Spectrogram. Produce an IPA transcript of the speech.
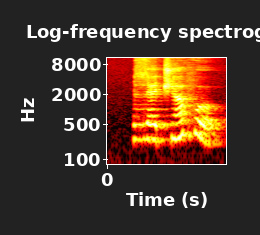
ɮ ɛ t͡ʃ ɐ̃ f o

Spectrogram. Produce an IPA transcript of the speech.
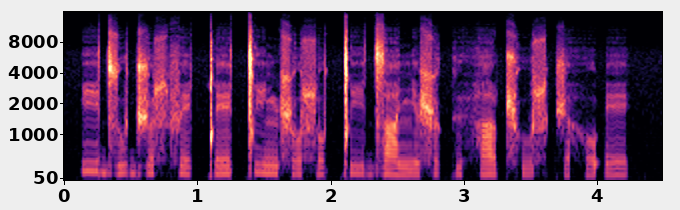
i d͡z u d͡ʒ ɵ ɬ f e ǃ e ǀ i ɲ ʂ o ɬ o ǀ i d͡z a ɲ i ʂ ɵ k ɨ h a ʈ͡ʂʰ u ɬ t͡ʃ ɐ h o ʔ e

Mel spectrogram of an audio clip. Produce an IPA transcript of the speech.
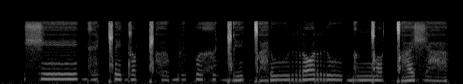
ʃ eː ɡ ɛ̤ ǁ e d ɔ ǁʰ ə̤ b e̤ p ə x ə ɡ͡ǁ e ɡ͡ǀ a̤ ɾ uː r ɔ r uː ɡ ɯ ŋ͡ǀ ɔ ɡ͡ǀ a ʃ a̤

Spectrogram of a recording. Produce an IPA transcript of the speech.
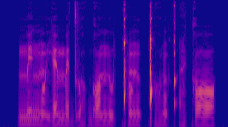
m e˦ ŋ õ˨ j ɛ˦ m ɛ˨ d l ɔ̤˦ ɡ ɔ˨˦ n u˨ ǃ õ˦ ŋ ǃ ɔ̤˦ ŋ qʼ e̤˦ k ɔ˦

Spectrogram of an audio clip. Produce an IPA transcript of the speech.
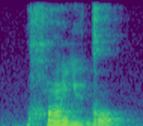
χ õ ʎ i ɡ o

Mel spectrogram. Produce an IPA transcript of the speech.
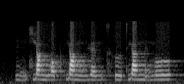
ḭ˨˩ ŋ ɕ j ɑ˥˨ ŋ w ɔ̰˨˩ pʰ j ɑ˥˨ ŋ n̪ ɥ ɛ˨˦ n t͡sʰ ɹ̩˨˦ t̪ j ä˦ n̪ ḭ˨˩ n̪ o˦ ʊ̯

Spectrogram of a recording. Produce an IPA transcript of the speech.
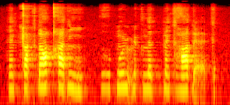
ɛ̃ k ʈ ɑ k ɗ ɑ qʰ ɛ ɗ ĩ | ɦ u k͡p ũ ɳ ṵ ɳ ʌ k n ɜ k k͡p ɛ̃ k ɦ ɑ ɗ æ̰ k

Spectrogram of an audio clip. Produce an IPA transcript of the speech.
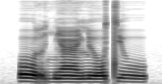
o r ʎ æ̃ lʲ o tʲ u

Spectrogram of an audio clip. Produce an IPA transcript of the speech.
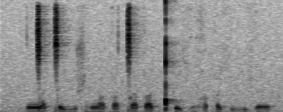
ŋ͡ǀ a˧ ǀ e˩ ʎ u˧ ʃ a̤˩ ŋ a˧ q a˩ ǀ e˥ q ə˞˥ ǃʰ e˧ ç ṳ˧ ʁ ʏ˧ q ʏ˩ ç ʊ˩ ʎ ʏ˧ ç œ˩

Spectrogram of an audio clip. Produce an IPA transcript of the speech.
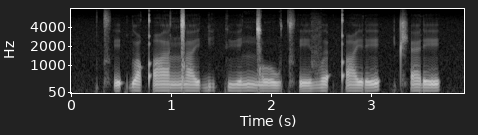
t͡sʼ e ʔ ɗ o qʼ a ŋ͡ǀ a e̯ ɠ i k y e̯ ŋ͡ǀ o w t͡sʼ e v ɜ ʔ qʼ æ e̯ ɾ e | t͡ʃʼ æ ɾ e

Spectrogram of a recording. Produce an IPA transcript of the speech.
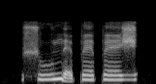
ʃ u n ɛ̰ p ɛ p ɛ ʒ

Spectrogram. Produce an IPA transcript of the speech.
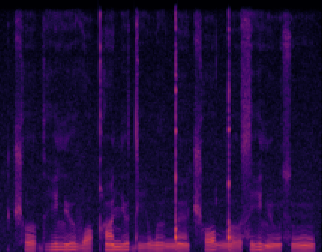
t͡ʃʰ ɤ˧˩ ɡʱ i˦˥ lʲ ɯ˧˥˧ v ɔ˨˩˦ qʰ ɛ̃˦˥ nʲ ɯ˧˥˧ d i˨˩˦ w ɯ˧˩ ŋ͡ǃ ɛ̃˨˩˦ t͡ʃʰ ɔ˧˥˧ ŋ͡ǃ ɤ˨˩˦ s i˧˥˧ lʲ ũ˨˩˦ s ũ˧˥˧

